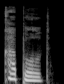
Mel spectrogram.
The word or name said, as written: coupled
